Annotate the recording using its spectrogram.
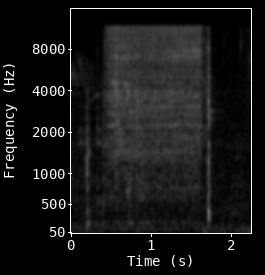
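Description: Garden hose spray nozzle running water into a five-gallon bucket: a steady spray hiss that starts about half a second in and cuts off suddenly with a click a little over a second later.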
